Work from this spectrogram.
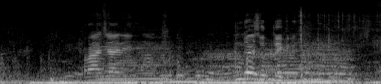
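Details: Giant cross-Brahman cattle from Probolinggo, Indonesia, being unloaded from a truck at a cattle contest; deep, droning low moo with rich harmonics held for several seconds, while people talk nearby.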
